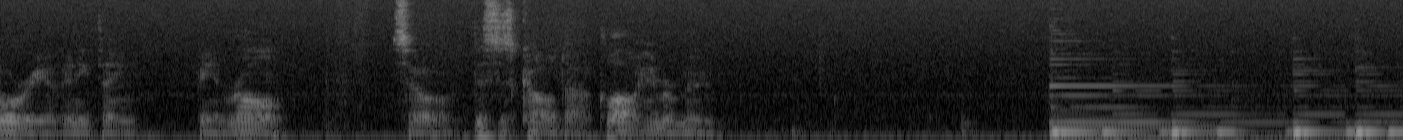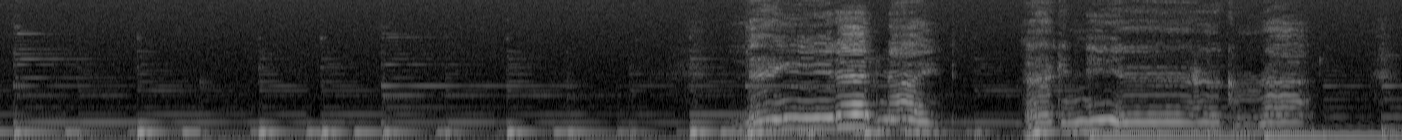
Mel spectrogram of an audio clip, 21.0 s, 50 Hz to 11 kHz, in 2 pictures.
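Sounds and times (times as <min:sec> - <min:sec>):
acoustic guitar riff: 0:07.8 - 0:21.0.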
